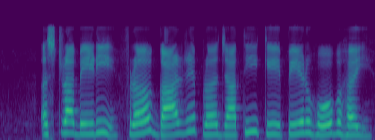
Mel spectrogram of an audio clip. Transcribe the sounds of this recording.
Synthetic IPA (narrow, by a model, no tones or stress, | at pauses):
əsʈɾaːbeːɽiːpʰɾəɡaːɾjəpɾəd͡ʒaːt̪ikepeːɽɦoːbɦəi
